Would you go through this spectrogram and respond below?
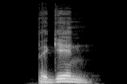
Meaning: start, beginning
- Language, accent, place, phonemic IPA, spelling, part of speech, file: German, Germany, Berlin, /bəˈɡɪn/, Beginn, noun, De-Beginn.ogg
